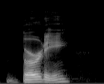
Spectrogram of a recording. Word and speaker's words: Bertie: and one particular hospital I called on was spelled B-E-R-T-I-E. So you think about, how would you pronounce that? I went into the purchasing department just to nose around and ran into the purchasing director, and I said, ma'am, I have never been to Birdie County in my life.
